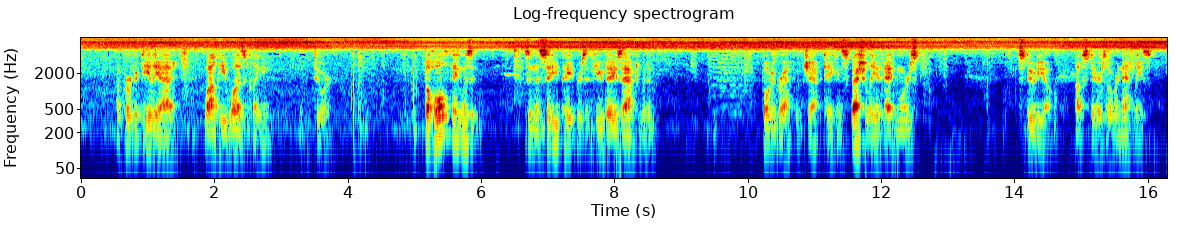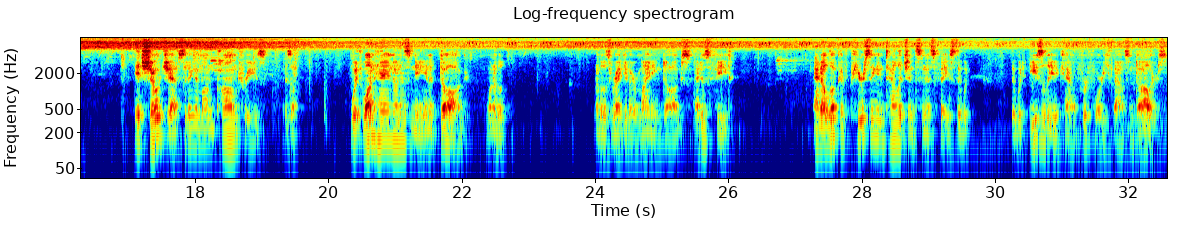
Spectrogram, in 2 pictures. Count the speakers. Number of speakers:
one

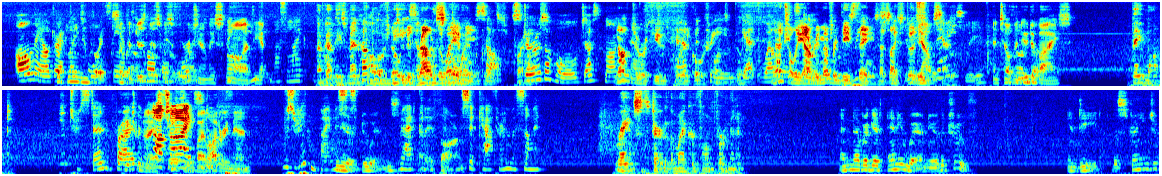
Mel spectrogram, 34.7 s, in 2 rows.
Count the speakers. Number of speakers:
seven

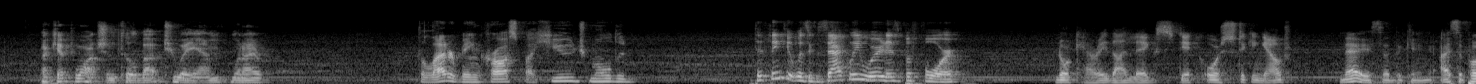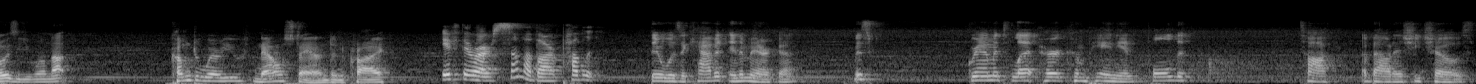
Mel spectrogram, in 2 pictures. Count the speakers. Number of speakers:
seven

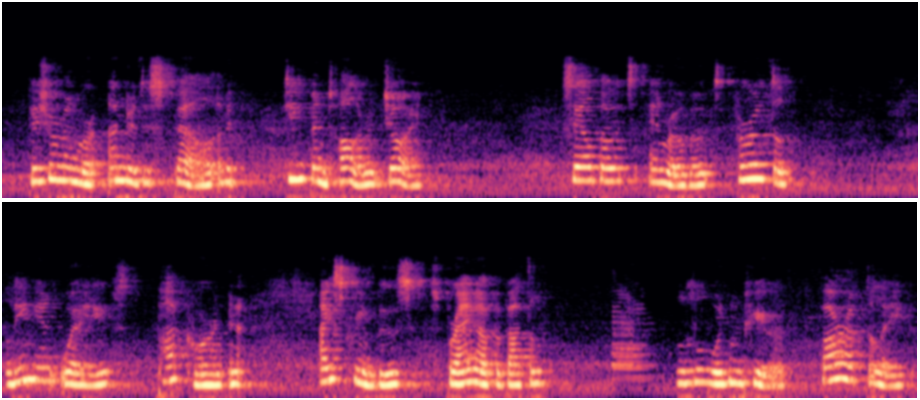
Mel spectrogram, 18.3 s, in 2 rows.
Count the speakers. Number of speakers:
one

